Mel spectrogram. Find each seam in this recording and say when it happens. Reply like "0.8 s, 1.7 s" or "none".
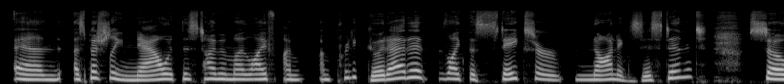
4.4 s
